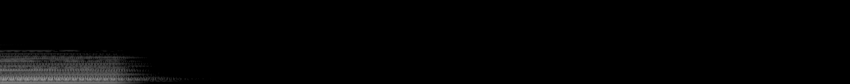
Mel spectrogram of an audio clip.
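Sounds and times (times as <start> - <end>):
piano: 0.0 - 1.5.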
